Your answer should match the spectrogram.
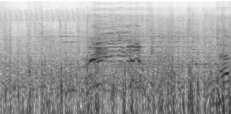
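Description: A horse in Assassin's Creed Valhalla gives a loud whinny over a steady, close clip-clop of hooves, set against a soft game ambience and no speech.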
